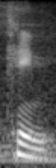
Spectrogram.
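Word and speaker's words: חן: लिए है वो है केन सी एच एन बट it's pronounce S केन और जब मैं इस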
